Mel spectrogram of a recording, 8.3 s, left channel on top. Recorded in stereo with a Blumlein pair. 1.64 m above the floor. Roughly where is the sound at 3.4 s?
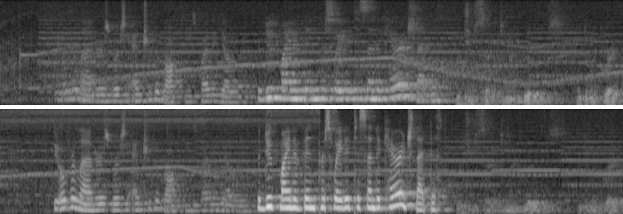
Ahead right.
